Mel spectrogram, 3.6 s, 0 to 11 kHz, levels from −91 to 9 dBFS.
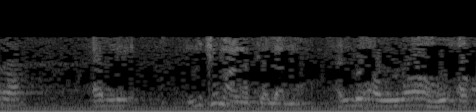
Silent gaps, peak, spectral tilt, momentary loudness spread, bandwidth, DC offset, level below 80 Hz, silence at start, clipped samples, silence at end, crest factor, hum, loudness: none; -28 dBFS; -2.5 dB/octave; 11 LU; 3.7 kHz; 0.3%; -68 dBFS; 0 s; under 0.1%; 0 s; 18 dB; 50 Hz at -65 dBFS; -47 LUFS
